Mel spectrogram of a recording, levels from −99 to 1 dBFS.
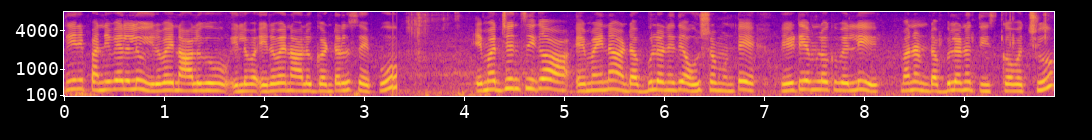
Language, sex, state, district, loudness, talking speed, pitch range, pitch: Telugu, female, Andhra Pradesh, Anantapur, -13 LUFS, 125 wpm, 245-285 Hz, 260 Hz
